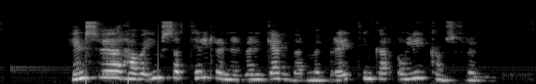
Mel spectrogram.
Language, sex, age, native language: Icelandic, female, 20-29, Icelandic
